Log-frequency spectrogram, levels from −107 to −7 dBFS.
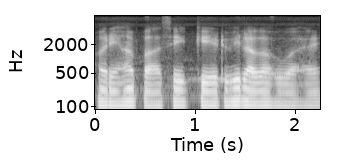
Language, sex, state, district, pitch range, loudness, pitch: Hindi, male, Madhya Pradesh, Umaria, 100-115 Hz, -19 LUFS, 110 Hz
